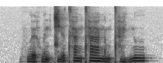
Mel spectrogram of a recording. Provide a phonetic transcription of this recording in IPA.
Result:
h w ə̰ː˧˨ h w ə̰˧˨ n t͡ɕ ḭ˧˥ ə̯ t̪ʰ a˧ ŋ t̪ʰ aː˧ ŋ a̰˧˨ m t̪ʰ a̤˨˩ j n u˧

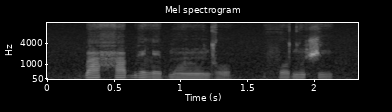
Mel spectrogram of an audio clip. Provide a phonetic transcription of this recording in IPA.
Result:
ɡ͡b a˦ h a˦ b e˦˨ l e˨˦ b ɔ̃˧ l ũ˧ d o˨ | f o˧ d ũ˦ ʃ i˧

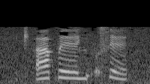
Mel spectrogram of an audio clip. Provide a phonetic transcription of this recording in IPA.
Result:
t͡ʃʼ a p ɛː lʲ ɔ̰ s ɛ

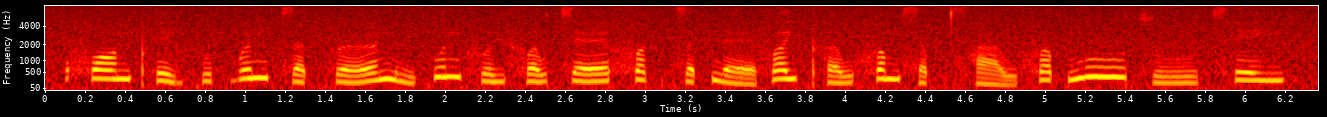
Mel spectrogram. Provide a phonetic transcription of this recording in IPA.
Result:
f ɔː˧ n pʰ e˨˩ j kʷ ɐ˨ p̚ w ɵ˥ n t͡s ɐ˨˥ t̚ f œː˨˥ n̪ ɪ˨˩ ŋ kʷ ɐ˥ n f ɵ˨ ɥ f ɐ˨˥ w t͡s ɛː˨˧ f ɐ˨˥ k̚ t͡s ɐ˨˥ t̚ n̪ ɛː˨˩ f ɐ˥ j pʰ ɐ˨˧ w f ɐ˥ m s ɐ˨ p̚ t͡sʰ aː˨˩ w f ɐ˥ p̚ ŋ uː˥ t͡s uː˨ t͡sʰ e˥ j

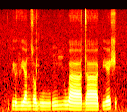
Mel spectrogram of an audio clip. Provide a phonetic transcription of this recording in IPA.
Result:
pʲ ɔ vʲ aː n z ɔ j w uː ŋ͡m iː w aː d aː pʲ ɛː ʃ

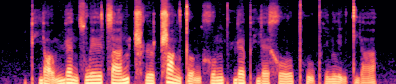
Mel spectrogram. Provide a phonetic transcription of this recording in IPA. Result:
pʰ j ɑ̰˨˩ ʊ̯ m ɥ ɛ˥˩ n s w e˥ ɪ̯ t͡s a˧˥ n ʈ͡ʂʰ ɻ̩˧˥ ʈ͡ʂ ɑ˥˩ ŋ t̪ ɤ̰˨˩ ŋ x ʊ˥ ŋ pʰ ɥ ɛ˥ pʰ j ɛ˧˥ x o˧˥ ʊ̯ pʰ ṵ˨˩ pʰ i˦ n l ḭ˨˩ t̪ j ä˧˥

